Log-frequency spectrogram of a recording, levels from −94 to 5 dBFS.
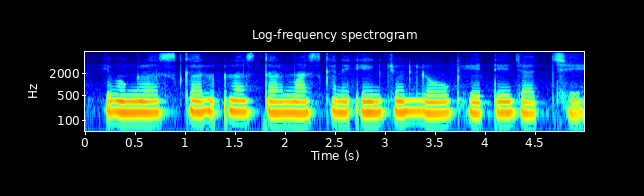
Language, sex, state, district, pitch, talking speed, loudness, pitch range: Bengali, female, West Bengal, Kolkata, 170 Hz, 110 wpm, -27 LUFS, 165-175 Hz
